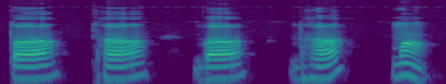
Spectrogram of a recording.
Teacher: ଯେଉଁ ଧ୍ୱନି ଉଚ୍ଚାରଣ ସମୟରେ ଦୁଇ ଓଠ ପରସ୍ପର ମିଳିତ ହୁଅନ୍ତି ତାହାକୁ ଓଷ୍ଠ୍ୟ ଧ୍ୱନି ହିଁ କହନ୍ତି।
